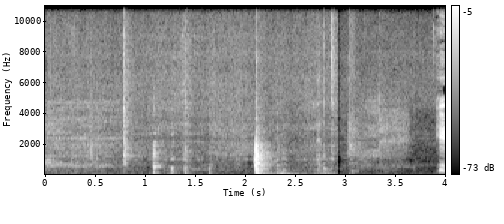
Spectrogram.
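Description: A frying pan and a plate being turned over together to flip a cooked omelette out of the pan: a few light clicks and knocks, then one louder thud about two seconds in.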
